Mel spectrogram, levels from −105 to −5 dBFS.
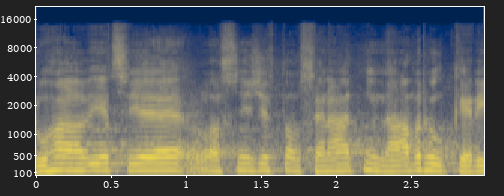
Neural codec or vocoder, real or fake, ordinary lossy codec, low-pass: codec, 44.1 kHz, 7.8 kbps, Pupu-Codec; fake; AAC, 96 kbps; 14.4 kHz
